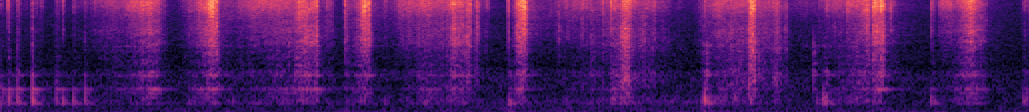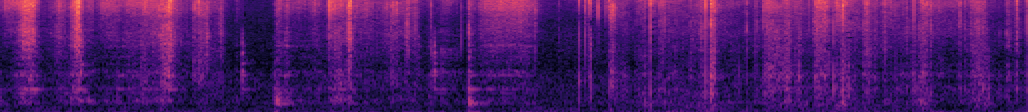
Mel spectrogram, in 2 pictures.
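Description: Long nails scratch a small beige cotton canvas drawstring bag printed with a gold crown, first against a table and then held up in the hands. Quick, dry rubbing strokes and brighter scraping bursts repeat steadily over a soft low rumble.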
